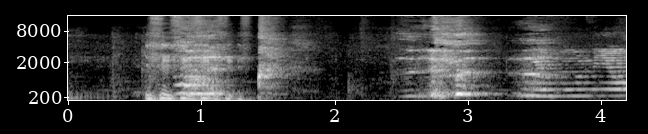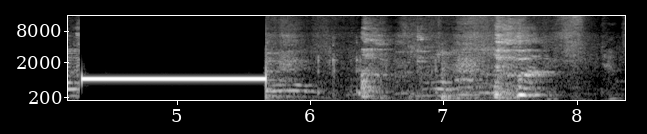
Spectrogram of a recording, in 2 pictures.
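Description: Censor bleep: a steady, high single-pitched beep lasting about a second and a half, a little past the middle, with all other sound blanked out beneath it. It replaces a word, the usual way a swear word is covered. Coughing and laughter come before and after it.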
